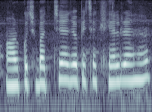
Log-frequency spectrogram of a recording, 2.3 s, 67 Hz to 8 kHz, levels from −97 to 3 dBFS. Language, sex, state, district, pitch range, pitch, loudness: Hindi, female, Bihar, Patna, 230-260 Hz, 250 Hz, -15 LUFS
